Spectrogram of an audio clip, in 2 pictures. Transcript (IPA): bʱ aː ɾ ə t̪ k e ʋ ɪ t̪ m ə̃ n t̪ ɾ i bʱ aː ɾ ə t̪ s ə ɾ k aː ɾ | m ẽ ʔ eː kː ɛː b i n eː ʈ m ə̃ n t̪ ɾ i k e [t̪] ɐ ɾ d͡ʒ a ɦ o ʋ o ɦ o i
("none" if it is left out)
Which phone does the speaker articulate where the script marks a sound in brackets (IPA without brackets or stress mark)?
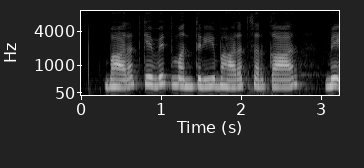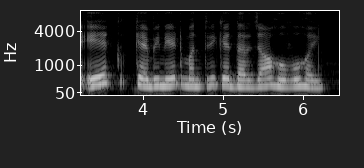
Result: d̪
